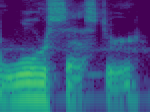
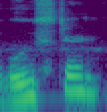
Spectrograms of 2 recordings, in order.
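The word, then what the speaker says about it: Worcester: like I said it War sester but it's actually woster like rooster but woster I'm like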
